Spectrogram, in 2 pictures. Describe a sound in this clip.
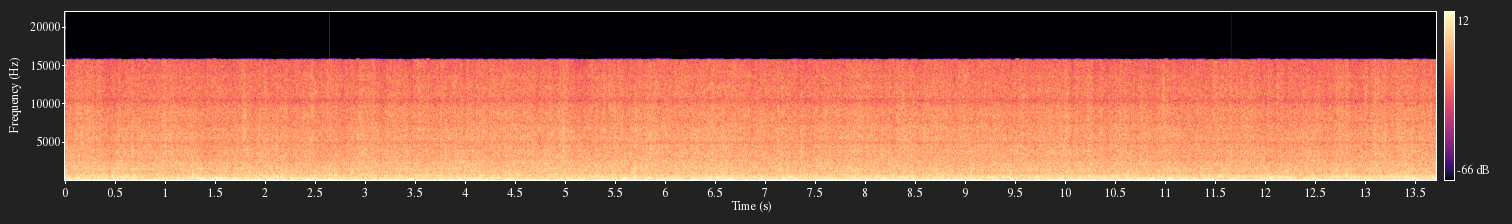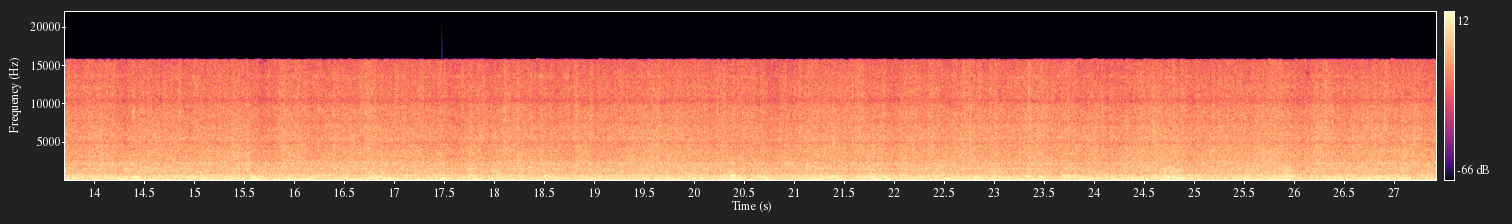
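Corn stalks rustle and crack as a harvester cuts through them.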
